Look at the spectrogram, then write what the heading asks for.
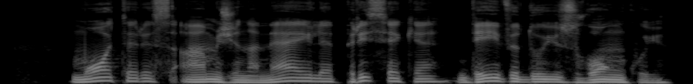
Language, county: Lithuanian, Šiauliai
